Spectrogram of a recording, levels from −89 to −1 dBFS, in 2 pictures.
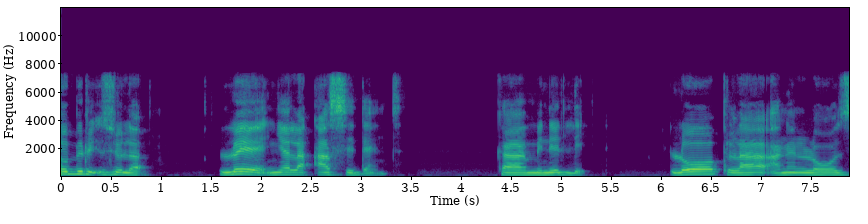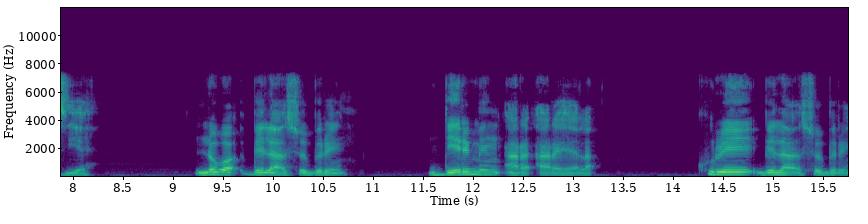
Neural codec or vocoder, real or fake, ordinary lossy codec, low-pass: codec, 16 kHz, 16 kbps, FunCodec, trained on Chinese and English, 50 frames a second; fake; AAC, 64 kbps; 7.2 kHz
